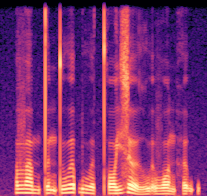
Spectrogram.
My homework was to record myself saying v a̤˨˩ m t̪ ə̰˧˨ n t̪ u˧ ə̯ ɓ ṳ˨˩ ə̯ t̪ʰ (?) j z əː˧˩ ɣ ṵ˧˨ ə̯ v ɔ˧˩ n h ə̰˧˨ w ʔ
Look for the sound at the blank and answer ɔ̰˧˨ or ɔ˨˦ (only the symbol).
ɔ˨˦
